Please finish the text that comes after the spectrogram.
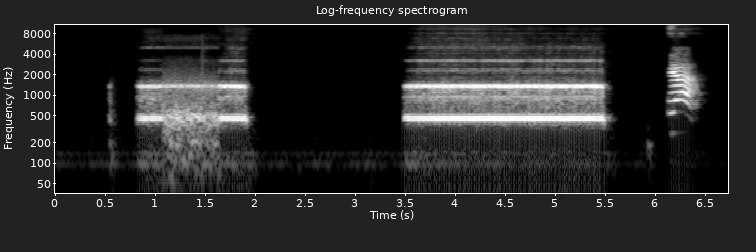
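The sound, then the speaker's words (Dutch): An outgoing phone call, which is being recorded, rings twice through the earpiece: two steady, buzzy ringback tones separated by a pause, followed by a brief rising chirp as the line picks up. “Dus ik heb eh, Kiki gebeld en ik heb het opgenomen.”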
